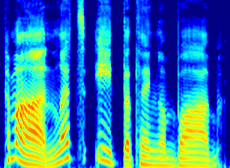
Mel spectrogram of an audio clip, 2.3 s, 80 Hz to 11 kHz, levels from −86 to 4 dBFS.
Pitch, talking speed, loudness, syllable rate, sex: 170 Hz, 210 wpm, -20 LUFS, 3.9 syllables/s, female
